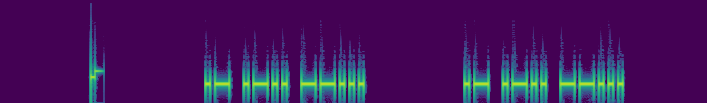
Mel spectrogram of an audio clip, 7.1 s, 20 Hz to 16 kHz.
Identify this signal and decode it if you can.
Morse code, heard as a keyed tone, about 25 wpm, 700 Hz. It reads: AL7 AL7
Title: USA Call Sign Prefixes - Repeated 2x - 25wpm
